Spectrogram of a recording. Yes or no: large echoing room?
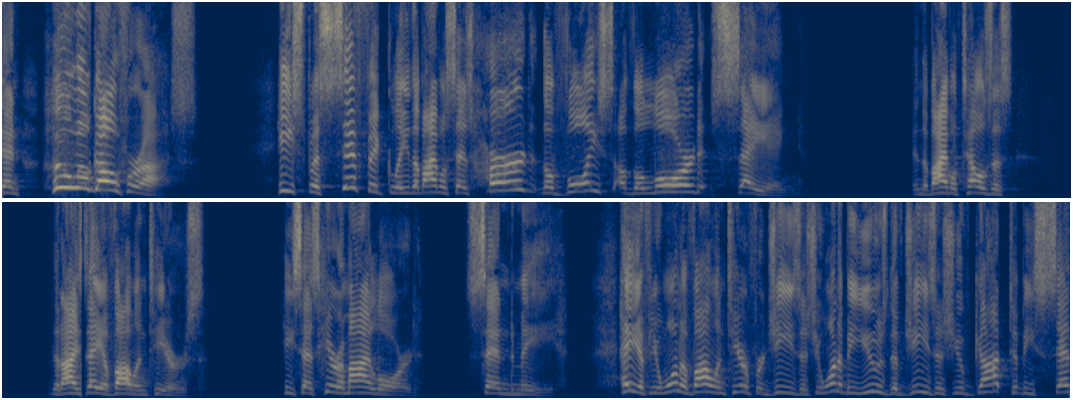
yes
